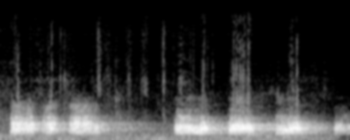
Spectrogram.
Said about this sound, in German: das, was wir da gerade gehört haben, das Soundfile, das stammt von der Krähenvergrämungsanlage bei der Bismarckschule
